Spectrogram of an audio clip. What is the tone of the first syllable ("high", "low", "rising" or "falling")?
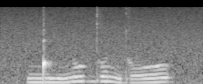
low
